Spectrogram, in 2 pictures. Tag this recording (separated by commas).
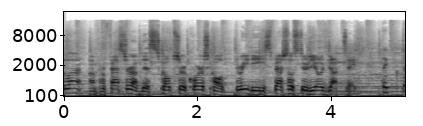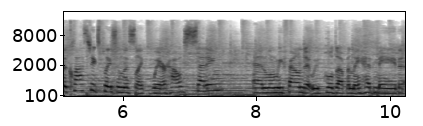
Speech, Music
